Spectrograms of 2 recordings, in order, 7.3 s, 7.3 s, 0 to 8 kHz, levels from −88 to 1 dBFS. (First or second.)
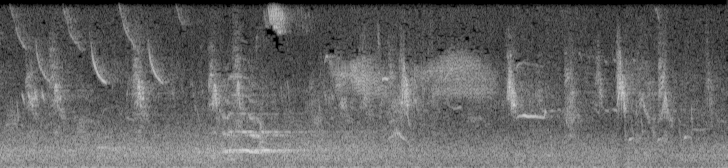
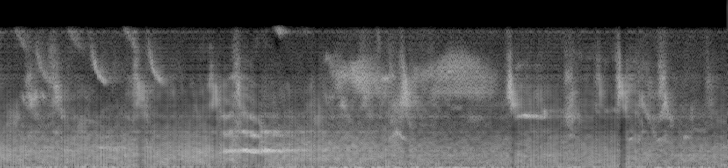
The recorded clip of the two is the first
